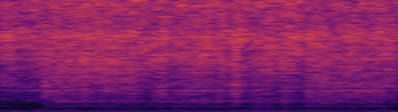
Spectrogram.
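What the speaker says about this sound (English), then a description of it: "I'm going to be using my butter cooking spray" A can of butter cooking spray hisses in one continuous, close burst, steady and fairly soft, while greasing a pan for chocolate chip cookie bars.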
